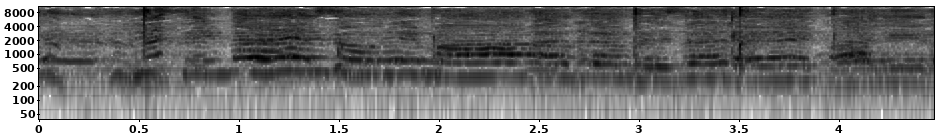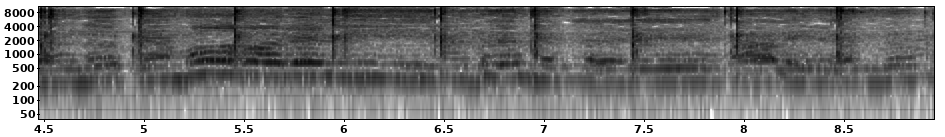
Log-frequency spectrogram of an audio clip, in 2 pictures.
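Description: A group of women singing a song together, with hand-clapping keeping a steady beat about twice a second.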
